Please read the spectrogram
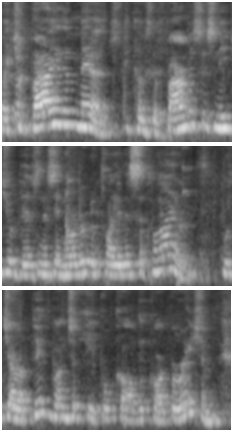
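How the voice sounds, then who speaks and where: A woman at medium pitch talks at a fairly slow pace with ordinary pitch variation. Noticeable background noise and audible room echo fill the recording. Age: 80s. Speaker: memoir reader. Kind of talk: reading aloud.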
